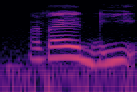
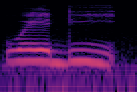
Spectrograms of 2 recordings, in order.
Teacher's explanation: likuida L dan R ditukar dengan bunyi luncuran W dan Y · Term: peluncuran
